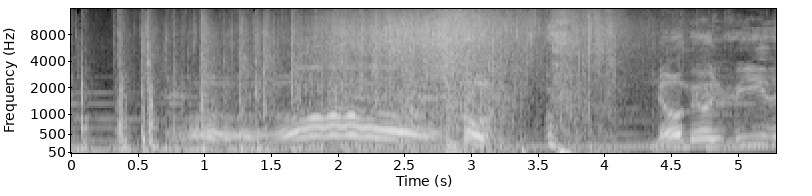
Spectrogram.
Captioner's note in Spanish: señor litre grita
